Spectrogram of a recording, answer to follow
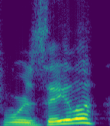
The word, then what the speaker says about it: Warzela: So Warzala or Warzala, which one is it? Because I've heard it pronounced both. Warzela. Where's Zayla? Okay, see, that's live on the show. You heard it here. It is Warzela, and we are going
